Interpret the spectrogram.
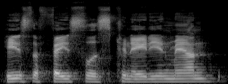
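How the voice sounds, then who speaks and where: A man hosting a casual, excitable podcast chat, informal and sweary in his talk. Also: mid-range voice, moderate pace, smooth. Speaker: podcast host.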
